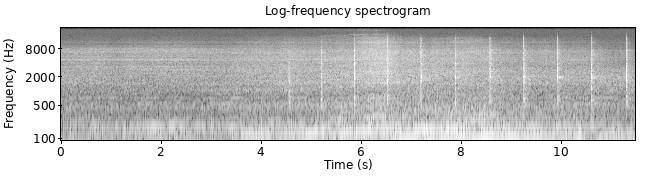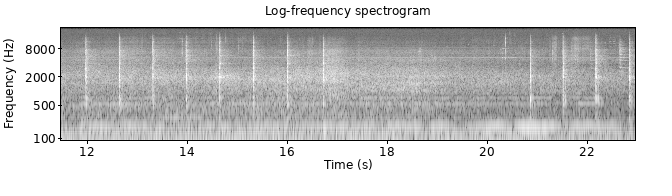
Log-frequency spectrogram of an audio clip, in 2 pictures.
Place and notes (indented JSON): {
  "title": "Moscow, Izmailovsky Park - Building a pedestrian bridge",
  "date": "2011-07-10 21:28:00",
  "description": "Building, People, Street traffic",
  "latitude": "55.77",
  "longitude": "37.75",
  "timezone": "Europe/Moscow"
}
